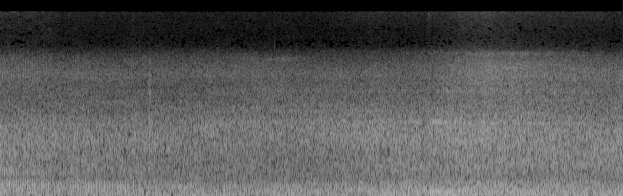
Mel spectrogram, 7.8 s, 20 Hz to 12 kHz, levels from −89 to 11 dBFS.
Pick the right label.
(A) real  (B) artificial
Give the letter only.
B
